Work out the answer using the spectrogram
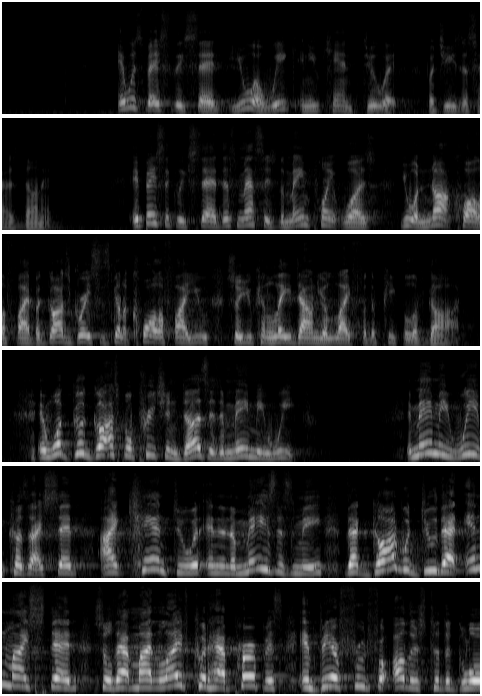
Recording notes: Preached at Restoration Road Church on June 4, 2017.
